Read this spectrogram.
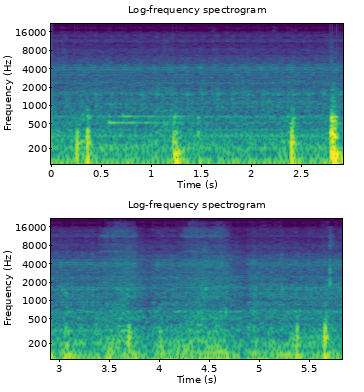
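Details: Ford Territory started after EGR delete, ABS fix and a module reprogram; no PCM or ABS faults on a later scan: engine settles into a low, steady idle with a few scattered clicks and knocks around it; runs smoothly, nothing abnormal.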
